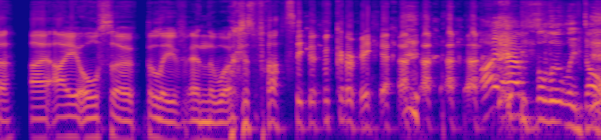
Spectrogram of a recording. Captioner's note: laughs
